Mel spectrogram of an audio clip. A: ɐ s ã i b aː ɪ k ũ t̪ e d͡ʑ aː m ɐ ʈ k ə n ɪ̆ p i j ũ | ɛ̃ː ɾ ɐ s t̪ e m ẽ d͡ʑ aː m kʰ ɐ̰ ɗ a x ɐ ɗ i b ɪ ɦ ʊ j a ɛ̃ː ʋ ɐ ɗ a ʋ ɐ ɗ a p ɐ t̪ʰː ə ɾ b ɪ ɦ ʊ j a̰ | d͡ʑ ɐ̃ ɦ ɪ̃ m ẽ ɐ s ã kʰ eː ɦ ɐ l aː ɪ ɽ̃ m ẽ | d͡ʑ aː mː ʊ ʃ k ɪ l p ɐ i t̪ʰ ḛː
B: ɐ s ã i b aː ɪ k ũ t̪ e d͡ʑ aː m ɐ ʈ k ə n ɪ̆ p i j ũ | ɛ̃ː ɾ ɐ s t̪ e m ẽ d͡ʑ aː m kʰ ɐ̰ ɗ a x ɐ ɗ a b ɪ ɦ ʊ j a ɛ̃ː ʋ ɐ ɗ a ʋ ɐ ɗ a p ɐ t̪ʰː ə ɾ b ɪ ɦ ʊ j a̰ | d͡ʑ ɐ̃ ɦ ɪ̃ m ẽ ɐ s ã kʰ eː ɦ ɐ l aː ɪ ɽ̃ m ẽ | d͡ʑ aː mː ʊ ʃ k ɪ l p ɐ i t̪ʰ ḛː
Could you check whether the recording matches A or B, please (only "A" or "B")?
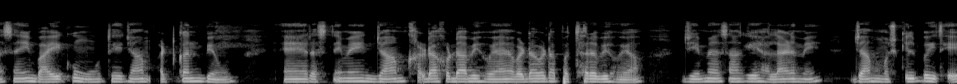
B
